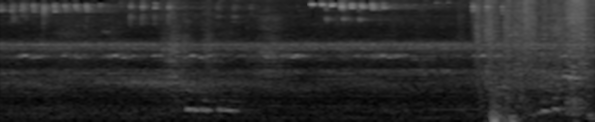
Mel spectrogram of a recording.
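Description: Quiet room tone with faint steady hiss, a brief low murmur from a woman about a second and a half in, and a single dull thump near the end.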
